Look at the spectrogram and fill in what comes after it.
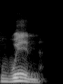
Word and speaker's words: Nguyen: I think that's pronounced Win. – It is Joseph Nguyen.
